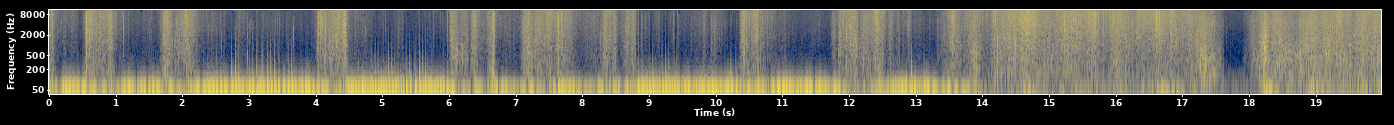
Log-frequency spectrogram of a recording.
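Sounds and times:
low thumps: 0.0 - 14.0
ear cleaning rustling and scratching: 0.0 - 19.9.

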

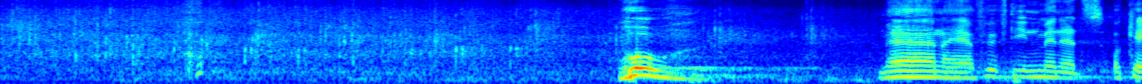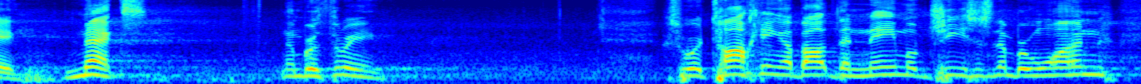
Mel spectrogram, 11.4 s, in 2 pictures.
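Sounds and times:
church congregation clapping in praise of God: 0.0 - 5.2
speech: 3.1 - 3.5, 4.4 - 7.7, 9.0 - 11.3.

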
